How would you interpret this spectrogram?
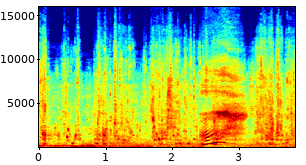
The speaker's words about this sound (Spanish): El gigante negro boga hasta acercarse a la orilla.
